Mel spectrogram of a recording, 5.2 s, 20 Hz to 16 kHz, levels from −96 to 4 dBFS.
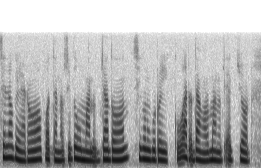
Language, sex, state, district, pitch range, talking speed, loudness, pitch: Chakma, female, Tripura, Unakoti, 190-220 Hz, 160 wpm, -10 LUFS, 205 Hz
